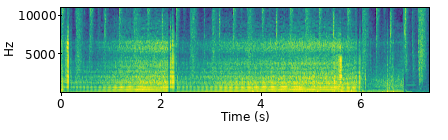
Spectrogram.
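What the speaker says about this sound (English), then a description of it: "the X5M comes equipped with the M5's twin-turbo V8, and man does it haul" A 2017 BMW X5M SUV with a twin-turbo V8 accelerates hard nearby, its engine note climbing loudly through two upshifts before easing off at the end.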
